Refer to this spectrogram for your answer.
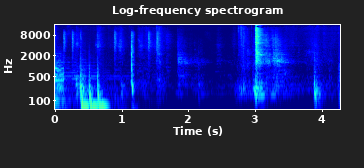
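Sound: door being closed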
